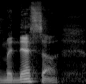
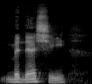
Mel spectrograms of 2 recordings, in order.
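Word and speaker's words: Manasseh: would be the one that would be the pronunciate a pronunciation we would know is manessa but uh the wicked king in jewish we call meneshi not we but that's how the jews call him alleged that isaiah's prophecies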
